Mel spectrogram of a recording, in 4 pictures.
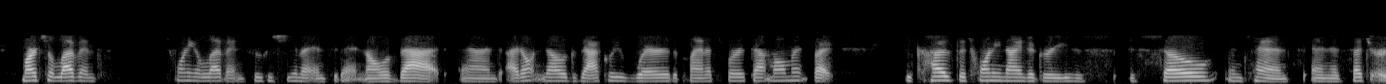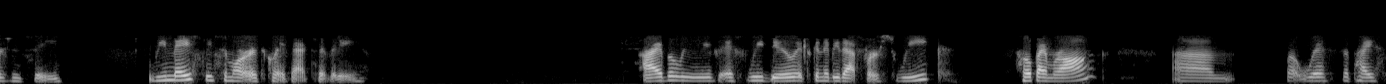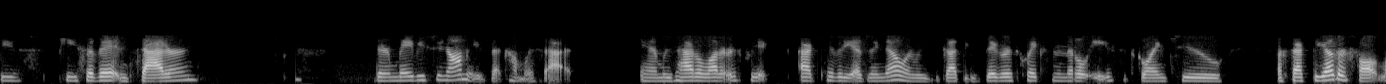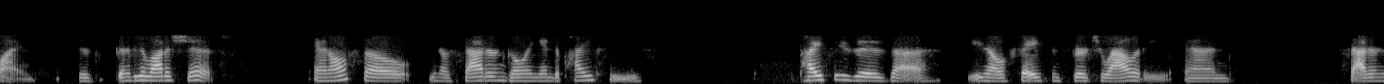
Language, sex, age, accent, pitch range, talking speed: English, female, 30-49, American, 155-185 Hz, 140 wpm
